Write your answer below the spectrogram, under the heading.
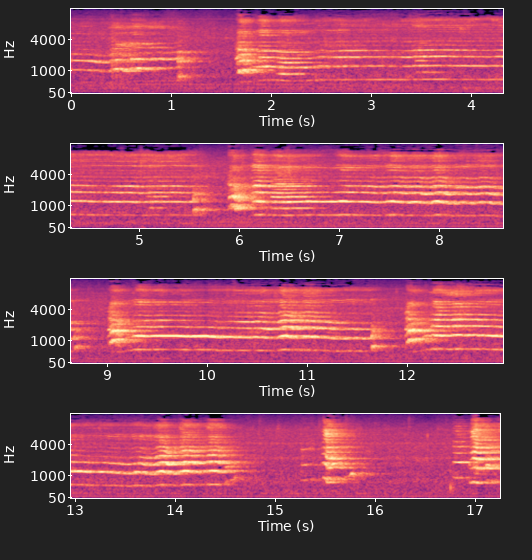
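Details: Zippy, a female miniature dachshund mix, howling when she realizes she is the only one in the room. Four long, wavering, high harmonic howls, each lasting several seconds, are separated by brief pauses over a steady low hum.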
